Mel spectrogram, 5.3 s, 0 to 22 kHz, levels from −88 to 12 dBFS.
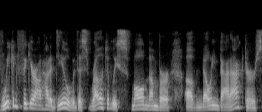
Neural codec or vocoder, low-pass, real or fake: none; 7.2 kHz; real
